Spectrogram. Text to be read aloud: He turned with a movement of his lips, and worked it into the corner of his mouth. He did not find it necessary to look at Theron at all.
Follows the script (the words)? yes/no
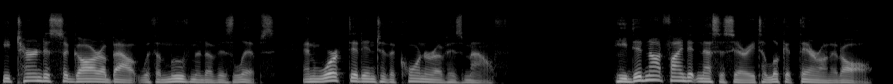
no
